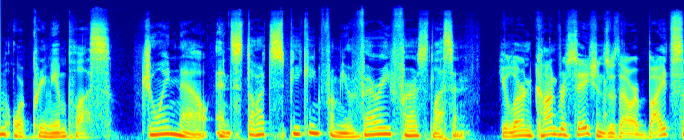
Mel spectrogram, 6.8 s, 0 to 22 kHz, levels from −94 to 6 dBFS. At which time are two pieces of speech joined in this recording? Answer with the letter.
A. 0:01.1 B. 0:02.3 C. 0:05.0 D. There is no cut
A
